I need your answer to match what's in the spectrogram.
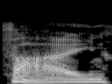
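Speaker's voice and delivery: detective agrees grudgingly before hanging up. Acted. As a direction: give in with bad grace. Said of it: "puts the phone down very grudgingly".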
